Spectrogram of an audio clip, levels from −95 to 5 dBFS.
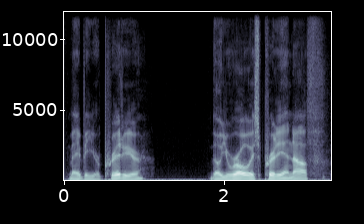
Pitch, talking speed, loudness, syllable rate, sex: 110 Hz, 145 wpm, -17 LUFS, 6.4 syllables/s, male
